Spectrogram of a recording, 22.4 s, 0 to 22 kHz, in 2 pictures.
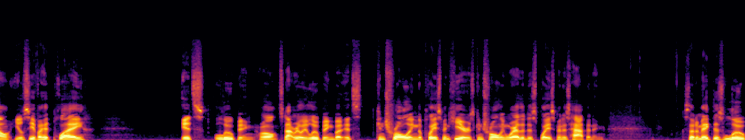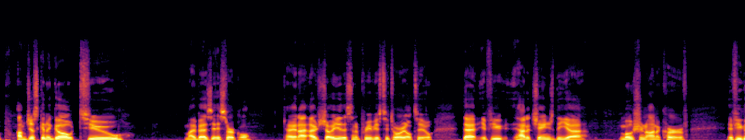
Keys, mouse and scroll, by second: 9.8 click, 11.2 scroll down 1, 11.4-14.3 middle drag, 14.3 click.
